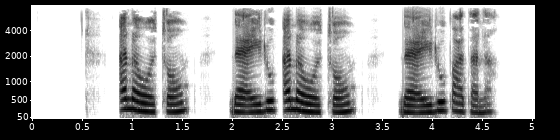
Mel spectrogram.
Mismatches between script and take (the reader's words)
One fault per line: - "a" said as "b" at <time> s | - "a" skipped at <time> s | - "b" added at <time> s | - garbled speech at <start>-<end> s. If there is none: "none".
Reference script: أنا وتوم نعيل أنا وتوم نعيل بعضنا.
none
